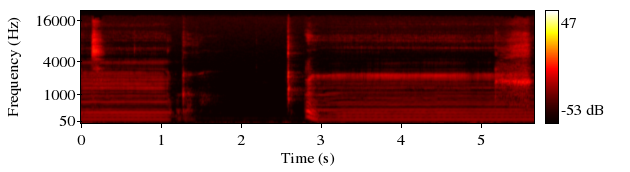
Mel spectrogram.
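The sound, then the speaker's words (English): A voice mimics an apartment parking garage door opening with a low, steady droning hum. It runs for about a second, pauses with a click, then rumbles on again for several seconds. “So every time someone would come in, you'd hear a.”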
